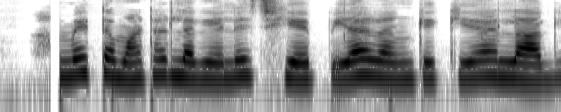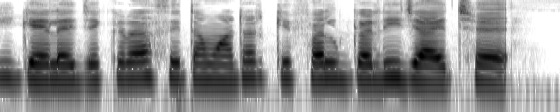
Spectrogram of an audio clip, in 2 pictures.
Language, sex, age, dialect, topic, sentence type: Maithili, female, 46-50, Angika, agriculture, question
